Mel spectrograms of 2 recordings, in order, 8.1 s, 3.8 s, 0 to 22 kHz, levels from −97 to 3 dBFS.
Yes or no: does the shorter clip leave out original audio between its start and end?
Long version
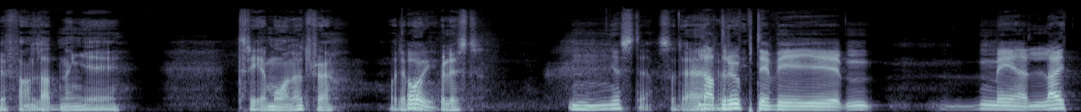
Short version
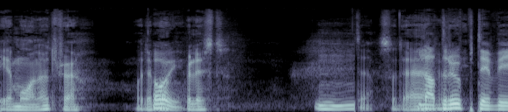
yes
